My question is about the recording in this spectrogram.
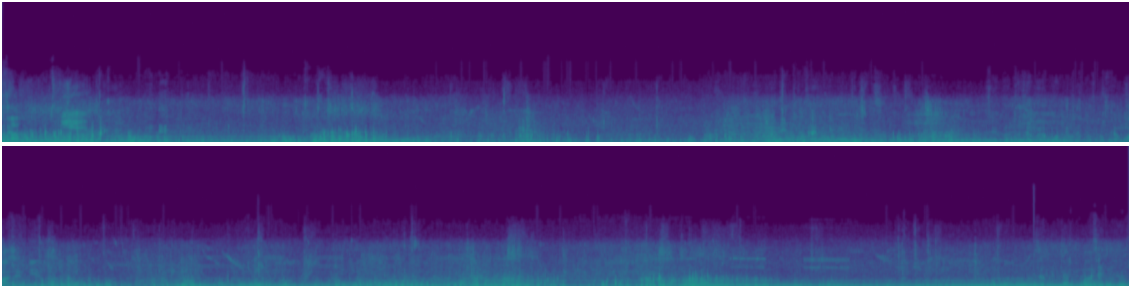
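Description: Steady, loud wind rushing over the microphone of a handheld camera on a tandem paraglider in flight, a continuous low rumble of buffeting air.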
